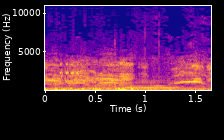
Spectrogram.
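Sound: goose honking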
